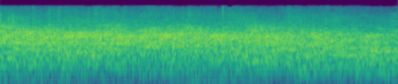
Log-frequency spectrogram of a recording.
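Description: Steady, loud applause from an audience, a dense wash of many hands clapping continuously for the full three seconds with no voices standing out.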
